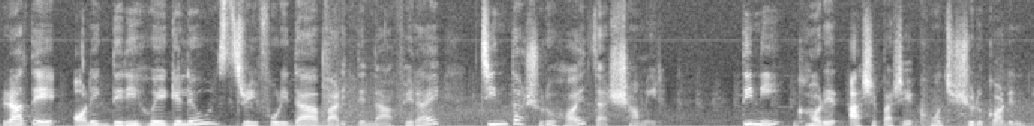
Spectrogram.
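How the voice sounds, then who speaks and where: A woman's voice: mid-range voice, sing-song, fairly quick, a little mellow. Woman reading news over music. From Bangladesh. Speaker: news reporter. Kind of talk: scripted news narration.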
